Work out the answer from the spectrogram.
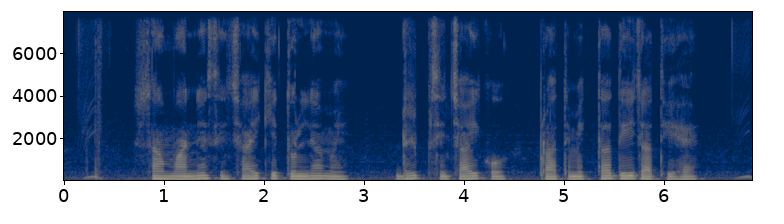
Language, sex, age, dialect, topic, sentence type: Hindi, female, 31-35, Hindustani Malvi Khadi Boli, agriculture, statement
